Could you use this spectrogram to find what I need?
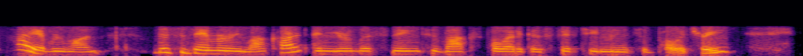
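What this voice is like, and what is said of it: Voice affected by a cold. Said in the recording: “I have a little bit of a cold, lingering cold today, and I apologize for my voice, which usually sounds so much classier.”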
